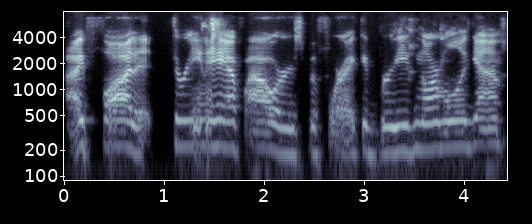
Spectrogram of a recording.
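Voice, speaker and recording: A live-stream host talks casually to viewers in a hoarse, gravelly voice that still sounds bright. They greet people by name and break off to cough now and then. The recording is a little muffled, with a faint hiss under it. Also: mid-range voice, fairly even intonation, moderate pace, dry recording. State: rough, hoarse voice.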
